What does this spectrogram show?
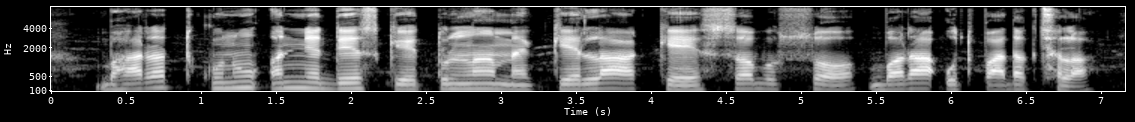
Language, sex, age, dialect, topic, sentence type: Maithili, male, 18-24, Eastern / Thethi, agriculture, statement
